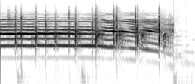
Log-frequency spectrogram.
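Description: Rhythmic applause, steady claps about five per second, loud and close over a sustained musical chord, stopping abruptly just before the end.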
